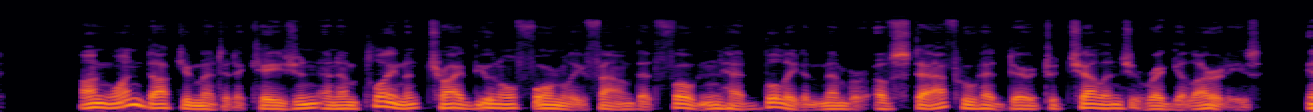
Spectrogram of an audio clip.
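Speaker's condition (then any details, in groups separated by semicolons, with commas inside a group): No condition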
